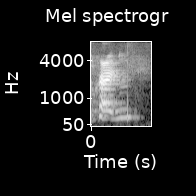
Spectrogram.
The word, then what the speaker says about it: Crichton: Crichton. I don't know how do you say his Yeah. name. Michael Crichton.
